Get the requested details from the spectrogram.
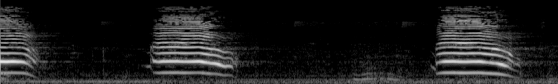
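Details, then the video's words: Fawn caught in a fence, crying out in pain: three loud, high, harmonic bleats, each about half a second to a second long and sliding downward in pitch, spaced by quiet gaps with a faint low voice between. "Baby deer caught in fence, crying out in pain for help"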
